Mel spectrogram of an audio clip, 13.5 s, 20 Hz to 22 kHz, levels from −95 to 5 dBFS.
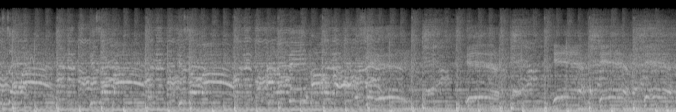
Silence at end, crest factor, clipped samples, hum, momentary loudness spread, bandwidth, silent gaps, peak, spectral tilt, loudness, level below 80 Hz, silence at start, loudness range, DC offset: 0 s; 12 dB; under 0.1%; none; 3 LU; 16.5 kHz; none; -10 dBFS; -4 dB/octave; -22 LUFS; -30 dBFS; 0 s; 2 LU; under 0.1%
